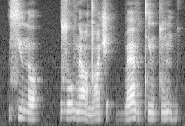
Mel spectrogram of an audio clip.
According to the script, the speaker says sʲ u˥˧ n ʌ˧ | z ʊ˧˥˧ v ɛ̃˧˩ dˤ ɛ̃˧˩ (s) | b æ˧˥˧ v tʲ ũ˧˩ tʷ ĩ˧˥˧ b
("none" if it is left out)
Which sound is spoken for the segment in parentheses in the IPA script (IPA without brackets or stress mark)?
ʃ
